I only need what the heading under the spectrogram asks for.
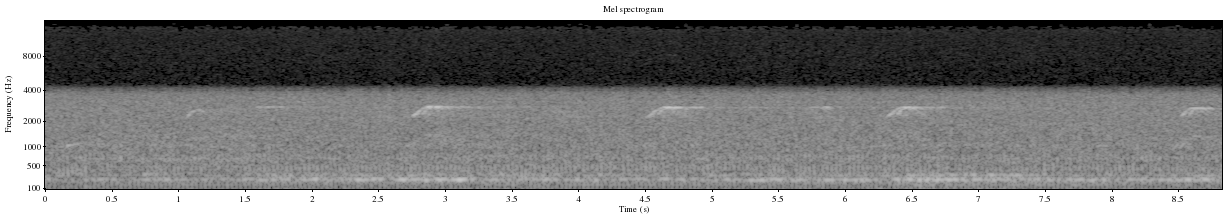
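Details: Little owl calling on 26 March 2014, partly out of view: a run of short, high, flat-topped notes, some fainter and some stronger, repeated roughly every second over a noisy low hum.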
